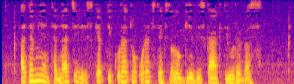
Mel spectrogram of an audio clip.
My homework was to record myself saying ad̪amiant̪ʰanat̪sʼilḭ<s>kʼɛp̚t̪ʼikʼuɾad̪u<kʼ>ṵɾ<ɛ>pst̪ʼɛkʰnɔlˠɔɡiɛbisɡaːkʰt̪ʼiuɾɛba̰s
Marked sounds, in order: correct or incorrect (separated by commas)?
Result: correct, incorrect, correct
